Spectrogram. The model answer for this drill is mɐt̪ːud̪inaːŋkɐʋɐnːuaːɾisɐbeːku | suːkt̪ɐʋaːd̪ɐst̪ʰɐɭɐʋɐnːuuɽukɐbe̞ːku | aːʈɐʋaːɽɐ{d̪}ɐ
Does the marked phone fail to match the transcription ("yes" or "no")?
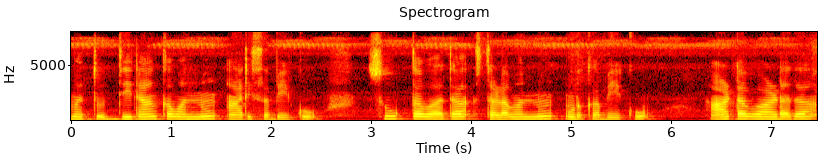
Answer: no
